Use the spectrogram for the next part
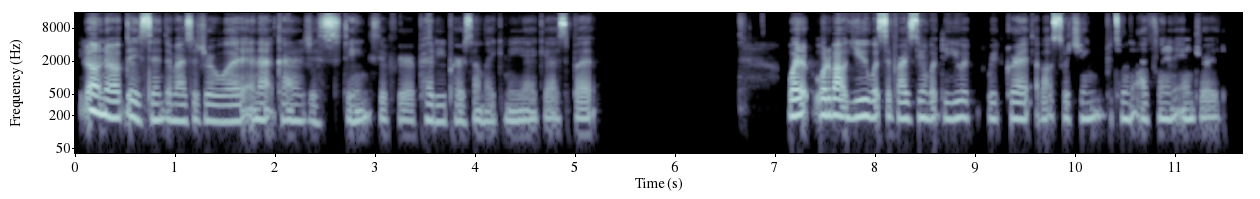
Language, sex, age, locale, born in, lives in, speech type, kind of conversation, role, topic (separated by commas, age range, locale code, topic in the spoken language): English, female, 30-34, en-US, United States, United States, conversation, unstructured, none, What has surprised you and what do you regret about switching between an iPhone and an Android phone?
